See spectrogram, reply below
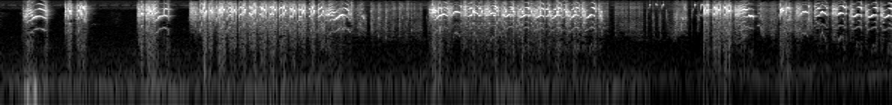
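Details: Olive-backed sunbird female calling to attract a male, recorded as a bird lure in Lumajang, Indonesia: a few sharp high chirps open into long, dense trills of fast, shrill notes with short breaks.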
